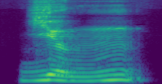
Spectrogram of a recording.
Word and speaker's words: dựng: 요거는 응이 아니라 영이에요. 그러니까 하면 입을 다물어야죠. 이렇게 해야 되잖아요. 근데 이게 아니라 얘가 조금 이렇게 벌려요. 어쩌. 그래서 혀로 이렇게 발음을 강하게 내줘야 돼요. 영, 여 발음이 나야 됩니다. 정 안 되시는 분들은 영 이렇게 하시면 되는데 사실 이게 맞는 발음은 아니에요. 정 안 되면이라는 얘기했죠, 제가 분명히. 그래서 이 연습을 하셔야 돼요. 영 이렇게 발음하셔야 됩니다.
